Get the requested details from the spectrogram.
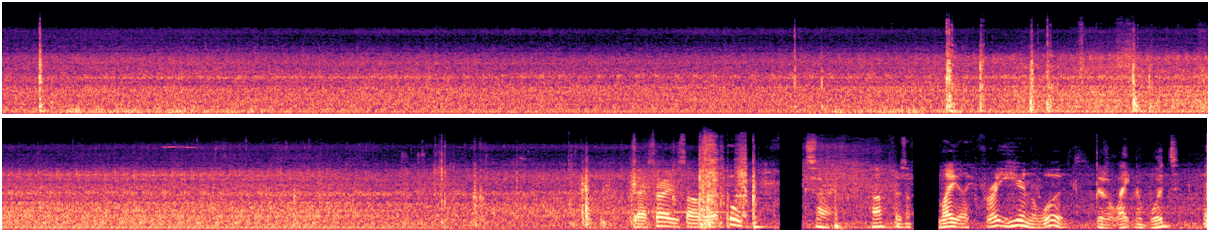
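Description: Branches scrape and brush against a vehicle.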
